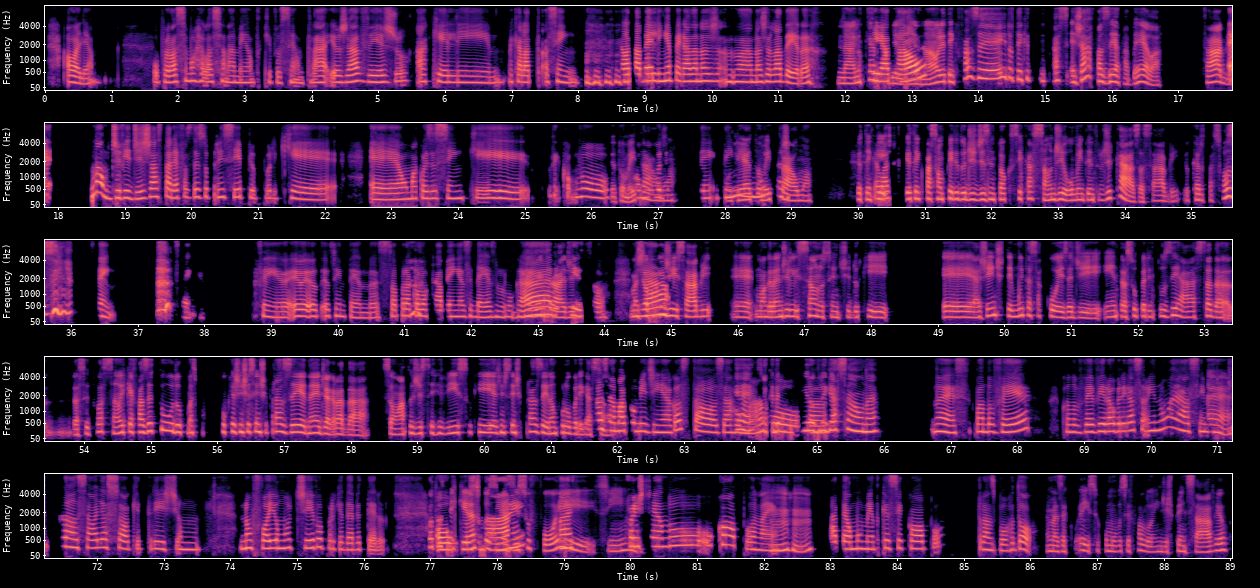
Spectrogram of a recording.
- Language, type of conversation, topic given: Portuguese, podcast, Como vocês dividem as tarefas domésticas na família?
- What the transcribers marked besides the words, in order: tapping; laugh; laughing while speaking: "sozinha"; other noise; unintelligible speech; other background noise; chuckle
